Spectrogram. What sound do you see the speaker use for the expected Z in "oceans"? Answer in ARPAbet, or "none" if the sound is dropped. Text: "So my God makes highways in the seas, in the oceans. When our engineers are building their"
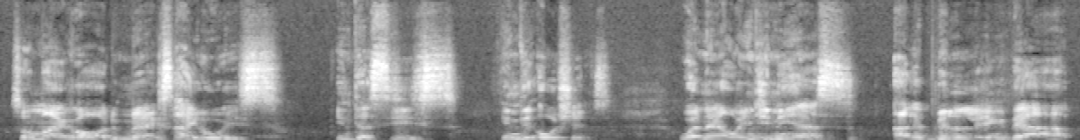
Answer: S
